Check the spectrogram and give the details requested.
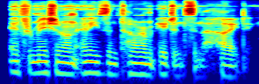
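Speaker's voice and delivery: secret whisper. Acted. Spy whispers a secret request to the horse. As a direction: breathe it so only the horse hears.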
